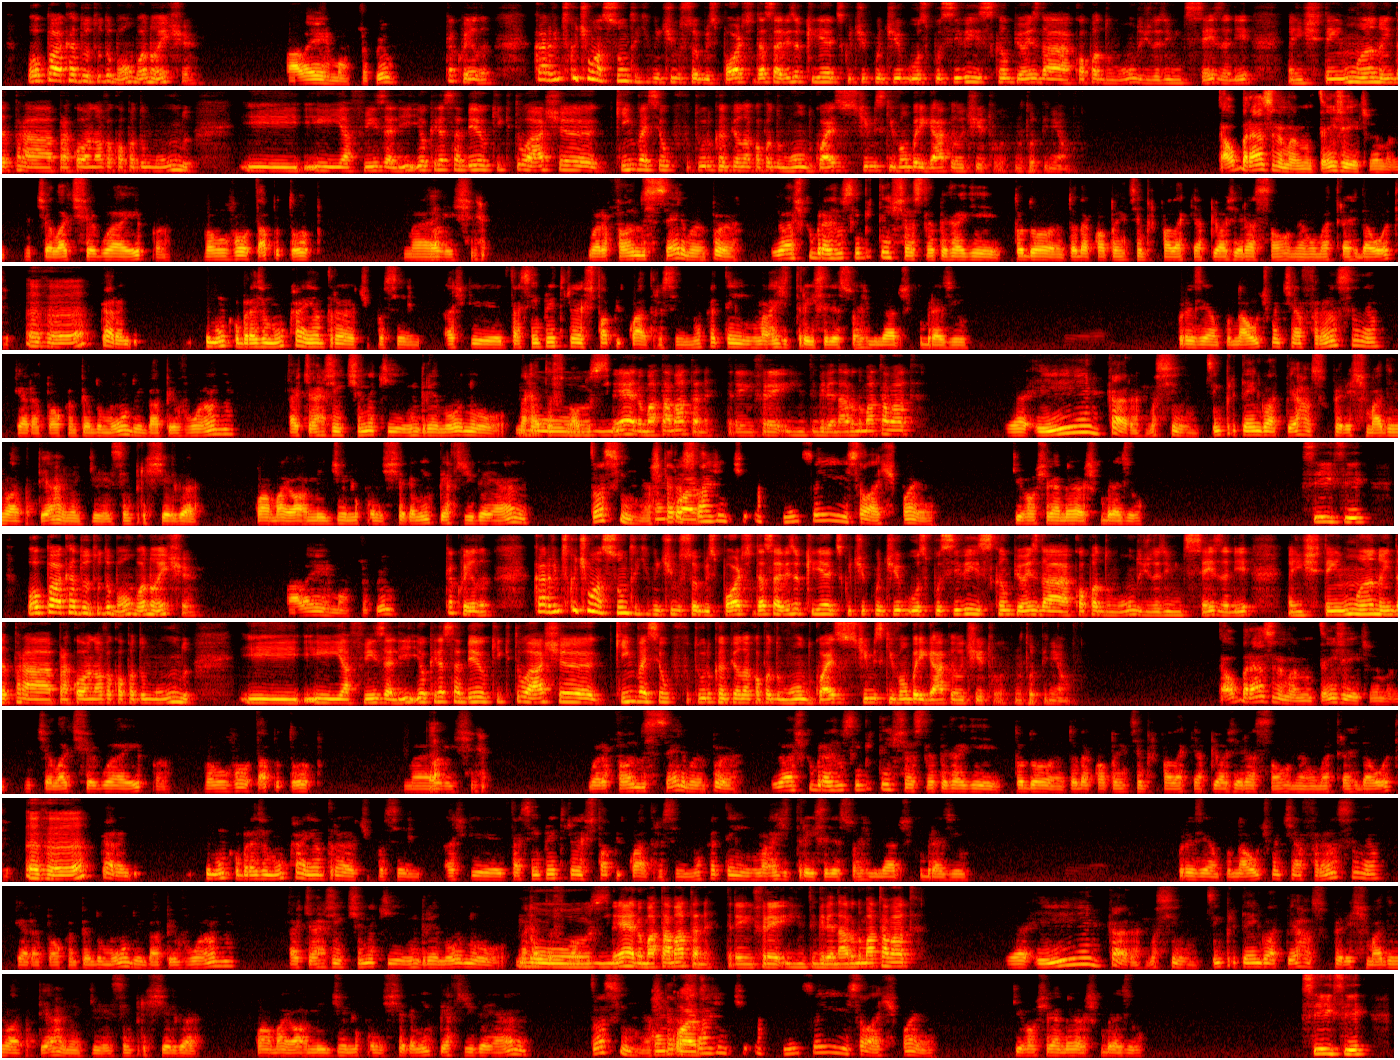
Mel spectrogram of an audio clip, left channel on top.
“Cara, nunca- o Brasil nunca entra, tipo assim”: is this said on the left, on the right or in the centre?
Left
